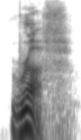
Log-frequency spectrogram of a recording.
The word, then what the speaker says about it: rough: sound enough enough perfect we have a very similar word in terms of writing rough yeah oh my goodness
